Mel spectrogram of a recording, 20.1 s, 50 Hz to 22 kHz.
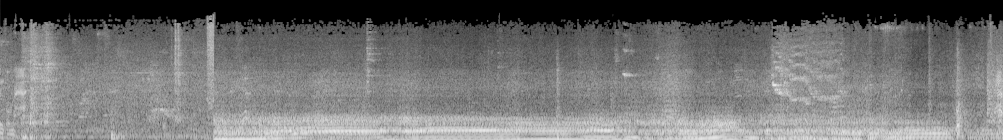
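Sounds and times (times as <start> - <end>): car engine idling: 4.3 - 20.0.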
